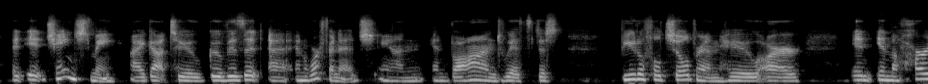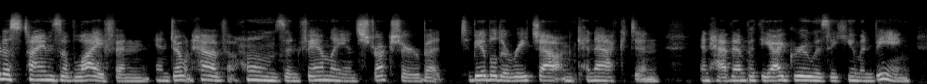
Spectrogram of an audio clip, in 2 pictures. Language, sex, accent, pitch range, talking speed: English, female, American, 165-195 Hz, 175 wpm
